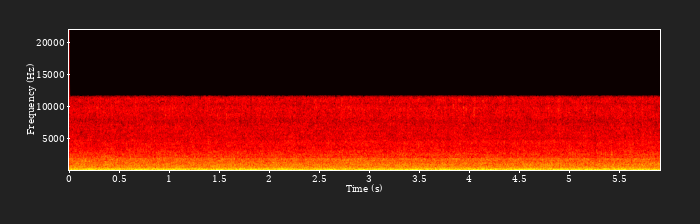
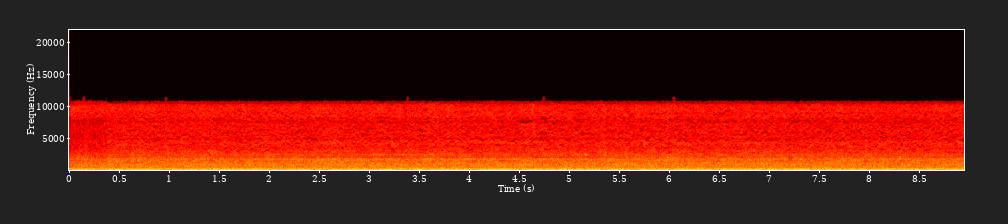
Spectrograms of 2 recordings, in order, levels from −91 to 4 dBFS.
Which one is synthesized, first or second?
second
